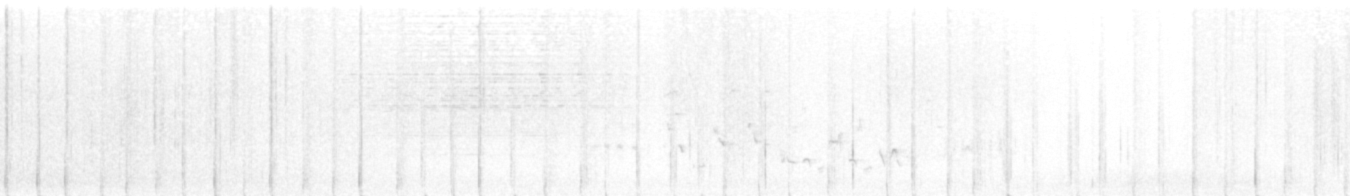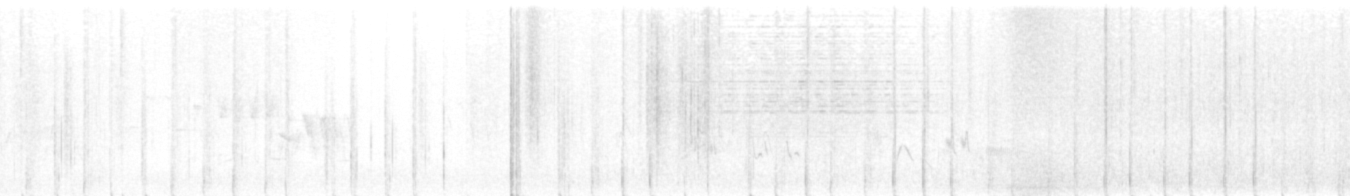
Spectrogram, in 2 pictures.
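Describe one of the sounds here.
Quick footsteps run steadily over earth and stone.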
